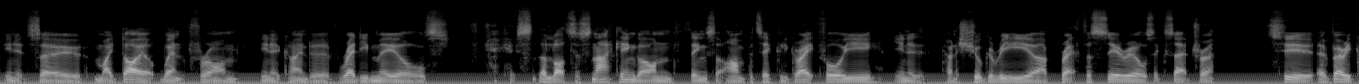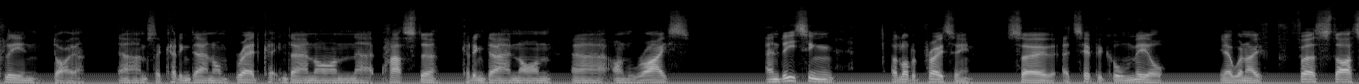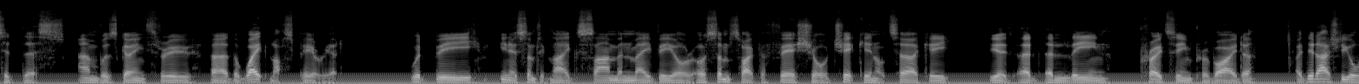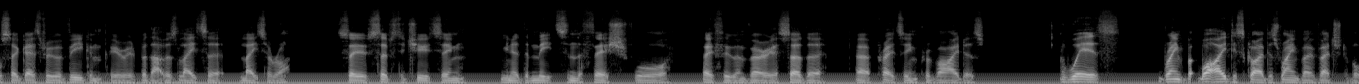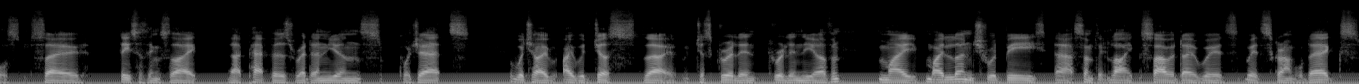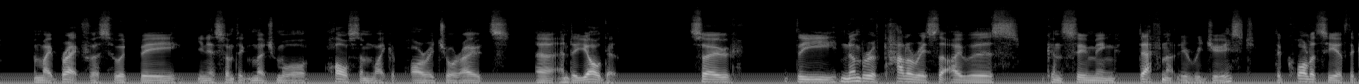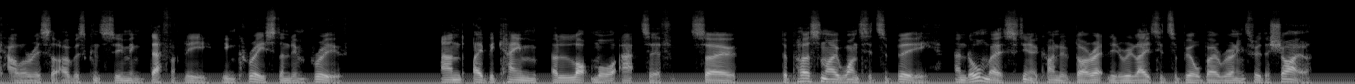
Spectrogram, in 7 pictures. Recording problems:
electrical hum; faint; throughout; 50 Hz, 25 dB below the speech

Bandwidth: 15 kHz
